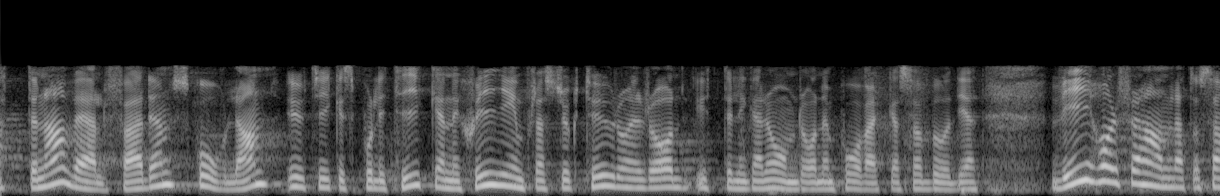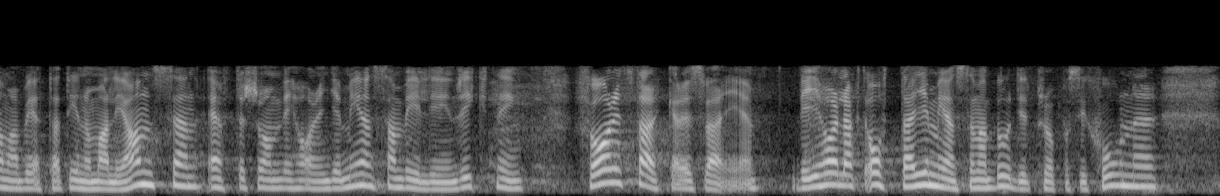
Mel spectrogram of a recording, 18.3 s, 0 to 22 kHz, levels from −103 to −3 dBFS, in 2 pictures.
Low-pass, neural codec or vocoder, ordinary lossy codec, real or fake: 5.4 kHz; none; MP3, 48 kbps; real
